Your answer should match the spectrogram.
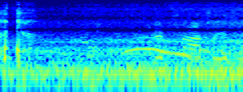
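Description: Indistinct background voices of bystanders, one rising and falling tone standing out near the end, over a steady low outdoor rumble.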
